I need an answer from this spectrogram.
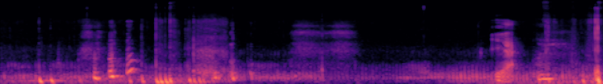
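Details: Several foster kittens, three at once, climb on a man lying on a bed, purring in a low, steady rumble beneath his soft talk, with rustling and handling noises.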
